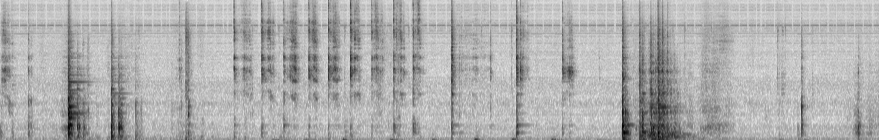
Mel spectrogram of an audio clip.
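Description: A kitchen utensil clinking, tapping and scraping against a mixing bowl and a metal loaf pan as meatloaf mixture is spooned out into the pan: a run of quick clicks, with louder knocks about a second in and again near the end.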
